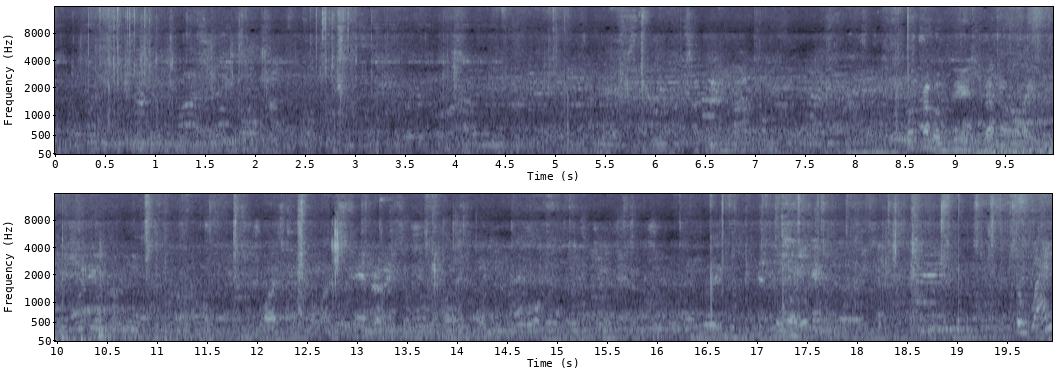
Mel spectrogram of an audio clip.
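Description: Men talk quietly nearby, outdoors.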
